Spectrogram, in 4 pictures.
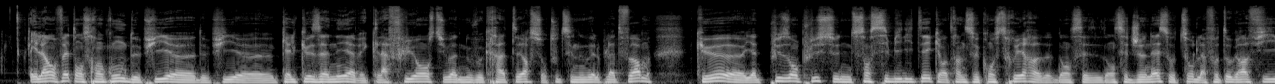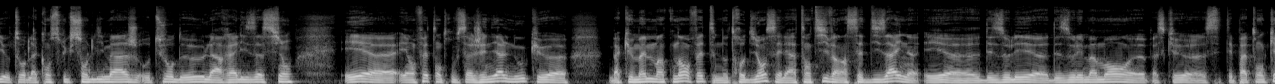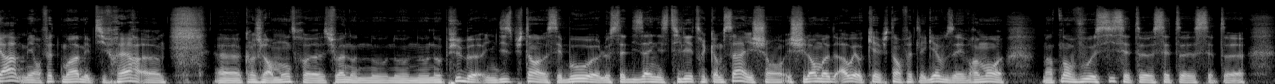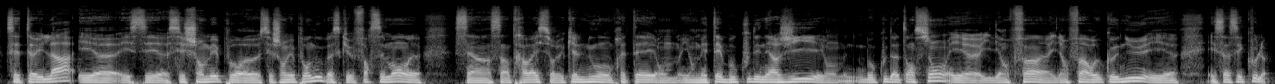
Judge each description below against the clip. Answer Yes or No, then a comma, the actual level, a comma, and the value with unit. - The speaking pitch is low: Yes, low, 110 Hz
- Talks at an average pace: No, fast, 250 wpm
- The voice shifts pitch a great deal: No, average, 3.4 semitones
